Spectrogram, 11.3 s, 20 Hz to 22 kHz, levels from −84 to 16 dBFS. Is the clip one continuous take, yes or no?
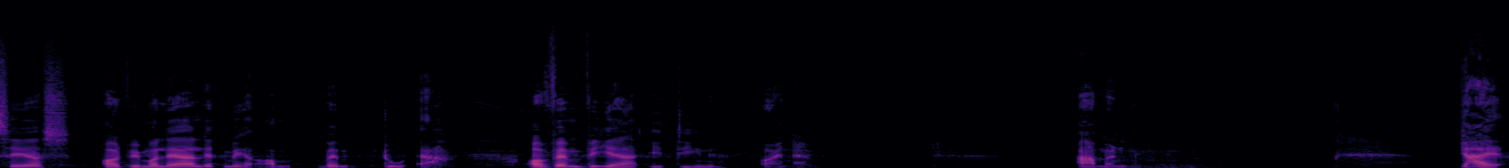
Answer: yes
